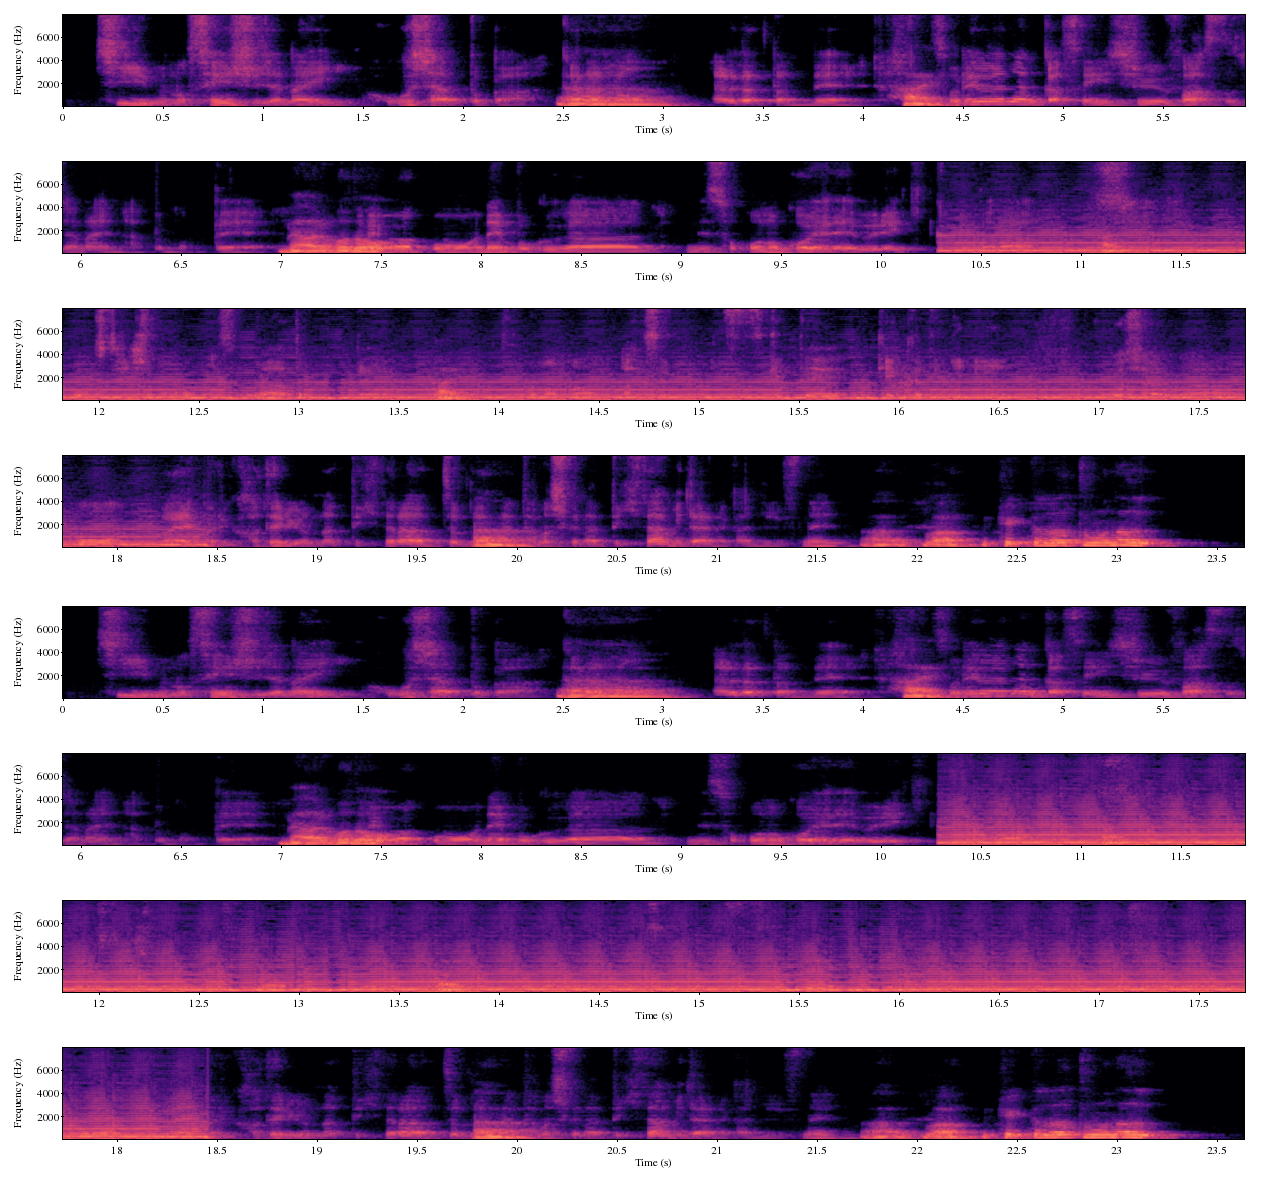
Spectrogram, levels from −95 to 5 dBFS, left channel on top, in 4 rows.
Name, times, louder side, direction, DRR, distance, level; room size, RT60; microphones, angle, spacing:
voice 1, 0.2-3.0 3.2-7.1 7.4-11.5 11.8-21.6 22.5-22.8, left 3 dB, 65° left, 0.7 m, -38 dB
voice 2, 2.5-3.0 4.1-4.4 7.0-7.6 11.1-11.3 13.7-13.9 19.8-20.1 21.7-23.2, equal, 15° left, 0.4 m, -26 dB
sound 1, 10.3-18.5, right 3 dB, 60° right, 0.3 m, -28 dB
6.3 x 2.6 x 2.6 m
head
